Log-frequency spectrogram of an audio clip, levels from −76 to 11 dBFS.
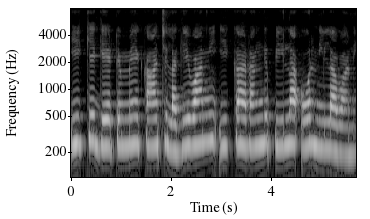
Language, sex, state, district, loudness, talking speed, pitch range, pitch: Hindi, female, Bihar, Kishanganj, -18 LUFS, 125 wpm, 230-245 Hz, 235 Hz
